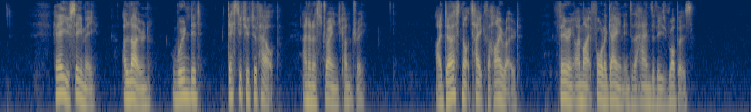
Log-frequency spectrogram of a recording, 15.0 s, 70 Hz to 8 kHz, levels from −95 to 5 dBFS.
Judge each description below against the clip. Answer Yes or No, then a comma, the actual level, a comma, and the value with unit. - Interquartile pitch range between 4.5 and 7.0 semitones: No, average, 4.1 semitones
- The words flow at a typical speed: No, slow, 130 wpm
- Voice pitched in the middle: No, low, 115 Hz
